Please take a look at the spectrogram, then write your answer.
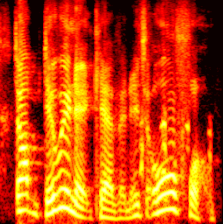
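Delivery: loud, high-pitched plea to stop; exasperated protest. Real, not acted. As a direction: cry out in comic exasperation. Protesting at co-host's bad accent.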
